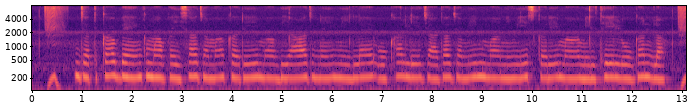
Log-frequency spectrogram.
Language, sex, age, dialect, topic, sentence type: Chhattisgarhi, female, 18-24, Western/Budati/Khatahi, banking, statement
